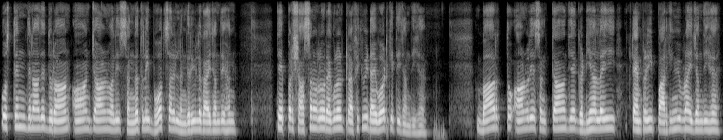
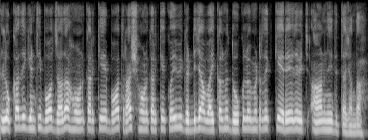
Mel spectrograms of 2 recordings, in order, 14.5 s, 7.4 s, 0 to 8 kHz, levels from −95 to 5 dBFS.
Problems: background sounds at intervals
